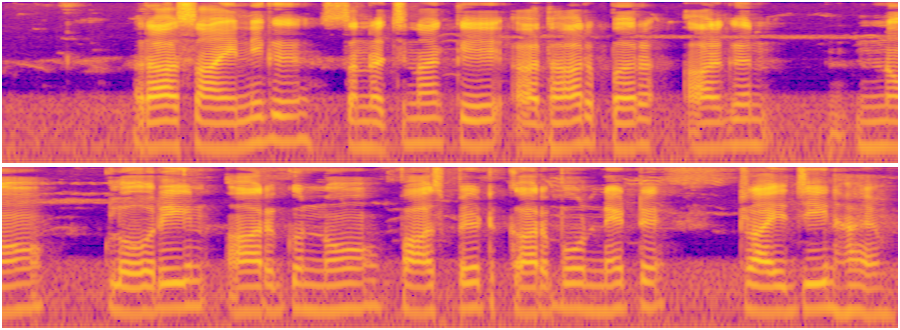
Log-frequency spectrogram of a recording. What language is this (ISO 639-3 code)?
hin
